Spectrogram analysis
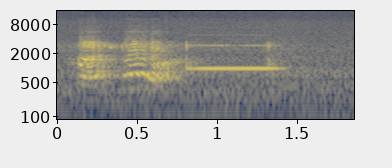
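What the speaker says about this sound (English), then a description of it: "Please record your message after the beep." A BellSouth Directional Bell MH9934BK 900 MHz cordless telephone answering machine gives a recorded voice prompt, then a single clear, steady electronic beep lasting about half a second.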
